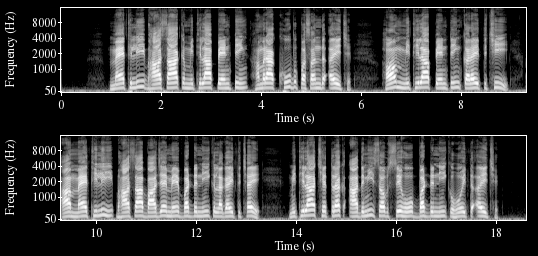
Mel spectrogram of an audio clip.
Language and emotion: Maithili, neutral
